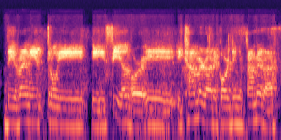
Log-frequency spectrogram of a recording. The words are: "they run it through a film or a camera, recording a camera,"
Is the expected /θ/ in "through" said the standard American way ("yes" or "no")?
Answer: no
